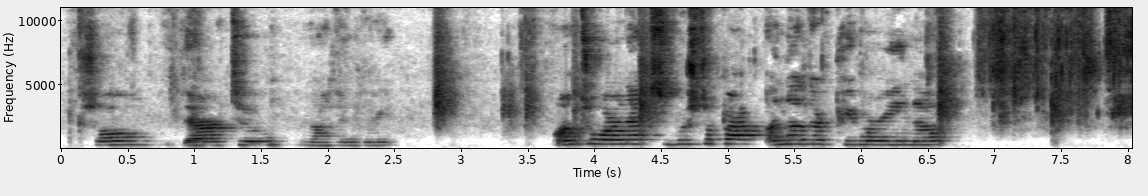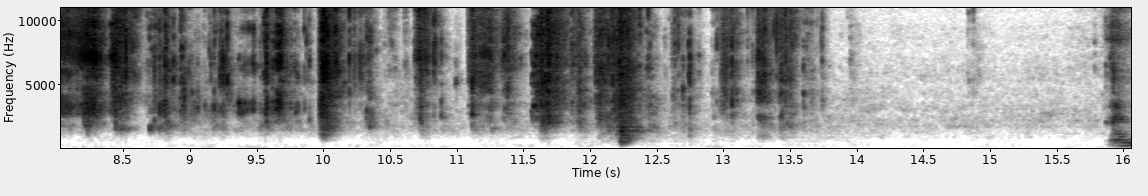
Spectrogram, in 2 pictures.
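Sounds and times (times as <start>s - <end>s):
foil wrapper crinkling: 6.6s - 14.0s.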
